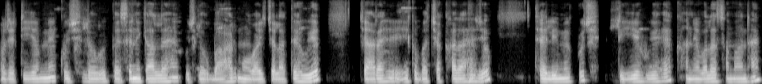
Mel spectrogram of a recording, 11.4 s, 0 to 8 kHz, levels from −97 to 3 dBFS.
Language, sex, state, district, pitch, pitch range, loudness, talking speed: Hindi, male, Bihar, Muzaffarpur, 110 Hz, 100-115 Hz, -19 LUFS, 175 wpm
